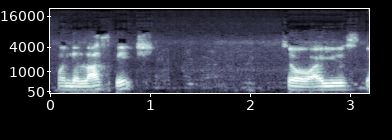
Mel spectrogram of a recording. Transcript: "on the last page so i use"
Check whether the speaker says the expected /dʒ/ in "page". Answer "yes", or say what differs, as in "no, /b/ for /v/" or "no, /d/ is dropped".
no, /tʃ/ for /dʒ/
